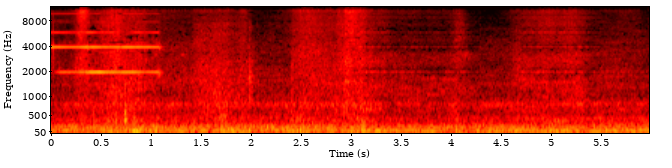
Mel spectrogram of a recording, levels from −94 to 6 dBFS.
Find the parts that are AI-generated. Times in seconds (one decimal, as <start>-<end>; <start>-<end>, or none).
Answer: 3.1-4.3; 4.7-5.5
